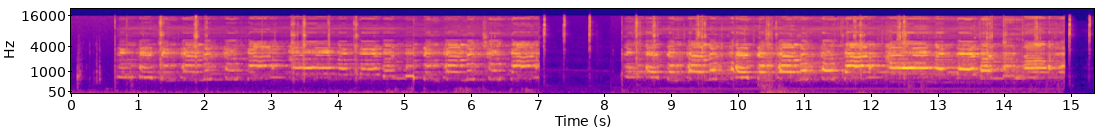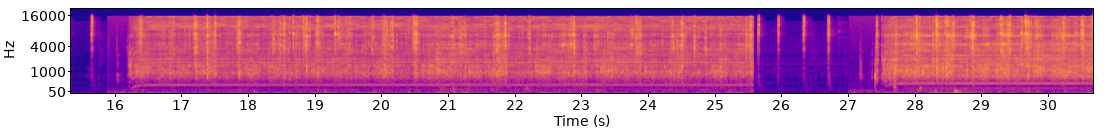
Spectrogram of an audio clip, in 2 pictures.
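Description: Electronic toy music playing a quick, high-pitched melody, in two takes with a brief gap between. Then a small electric motor runs with a steady whine and buzzing, and after another short gap it runs again at a slightly higher pitch.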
